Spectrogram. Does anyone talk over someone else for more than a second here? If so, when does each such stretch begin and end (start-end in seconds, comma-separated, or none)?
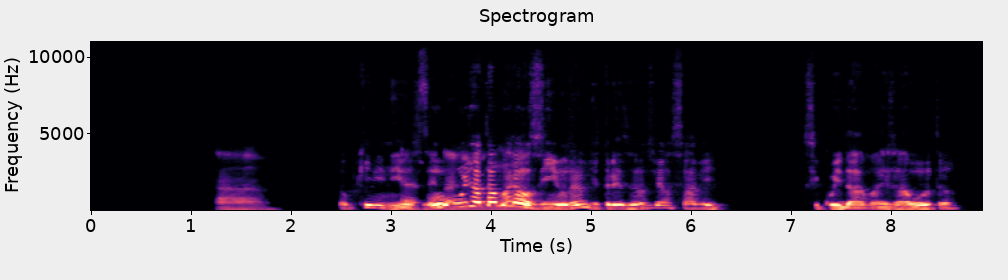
3.1-4.5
